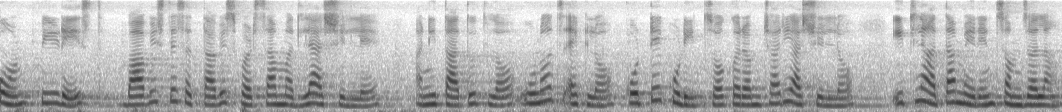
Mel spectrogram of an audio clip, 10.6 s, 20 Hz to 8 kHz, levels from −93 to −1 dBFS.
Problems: constant background noise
